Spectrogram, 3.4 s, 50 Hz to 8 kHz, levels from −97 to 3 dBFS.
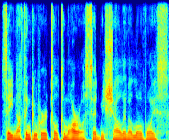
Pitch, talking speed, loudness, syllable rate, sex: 105 Hz, 230 wpm, -16 LUFS, 5.2 syllables/s, male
